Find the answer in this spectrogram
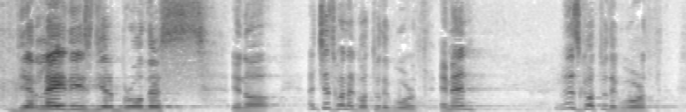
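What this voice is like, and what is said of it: Ecuadorian Spanish accent. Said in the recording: “You will get used to my accent ... from Ecuador, there is nothing that I can do with this accent”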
